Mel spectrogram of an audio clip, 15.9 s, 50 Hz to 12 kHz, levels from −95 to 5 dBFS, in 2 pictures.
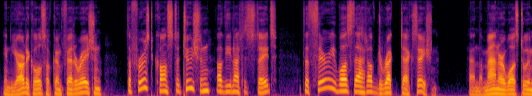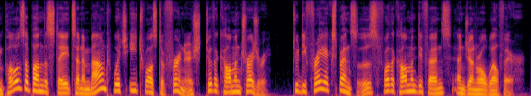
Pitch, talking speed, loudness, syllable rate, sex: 140 Hz, 185 wpm, -19 LUFS, 6.1 syllables/s, male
